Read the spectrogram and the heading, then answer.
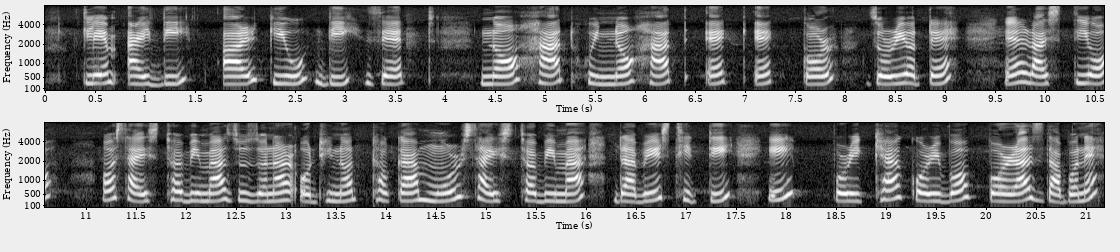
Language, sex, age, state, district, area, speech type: Assamese, female, 18-30, Assam, Golaghat, urban, read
